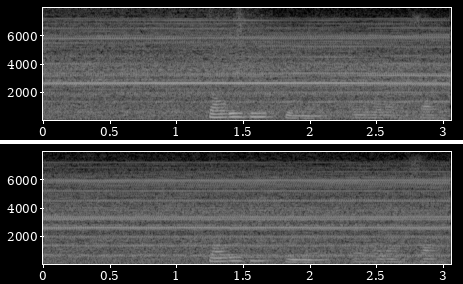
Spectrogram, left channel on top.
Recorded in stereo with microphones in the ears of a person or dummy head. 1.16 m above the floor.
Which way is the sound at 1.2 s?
35° left (ahead or behind).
